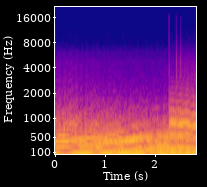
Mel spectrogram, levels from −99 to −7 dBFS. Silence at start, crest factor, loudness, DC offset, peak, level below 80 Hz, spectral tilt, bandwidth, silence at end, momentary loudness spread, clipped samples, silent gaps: 0 s; 14 dB; -23 LUFS; under 0.1%; -8 dBFS; -26 dBFS; -11 dB/octave; 3.7 kHz; 0 s; 3 LU; under 0.1%; none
